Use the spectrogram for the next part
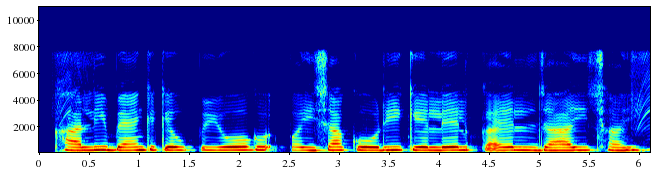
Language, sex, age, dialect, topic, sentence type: Magahi, male, 36-40, Western, banking, statement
